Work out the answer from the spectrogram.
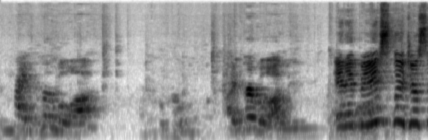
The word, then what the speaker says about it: hyperbola: So the shape of this graph is called a hyperbola. Don't say hyperbola. It's pronounced hyperbola.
